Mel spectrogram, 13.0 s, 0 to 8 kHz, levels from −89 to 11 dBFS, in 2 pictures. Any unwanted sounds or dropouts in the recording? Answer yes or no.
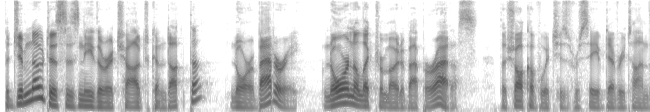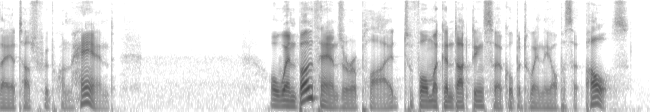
no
